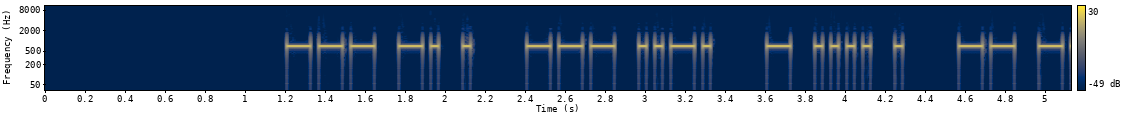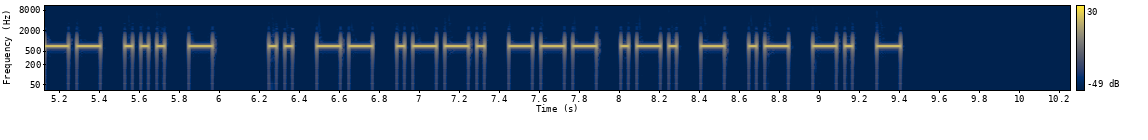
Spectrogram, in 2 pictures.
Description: Morse code, heard as a keyed tone, about 30 wpm, 700 Hz. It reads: ONE OF THE MOST IMPORTANT
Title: Sets of 5 Words 30wpm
